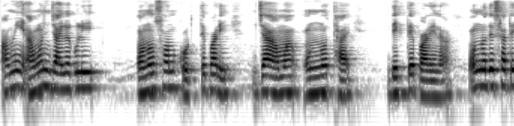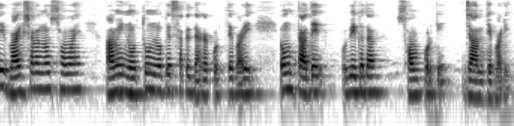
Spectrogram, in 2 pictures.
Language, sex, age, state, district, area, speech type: Bengali, male, 30-45, West Bengal, Purba Medinipur, rural, spontaneous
